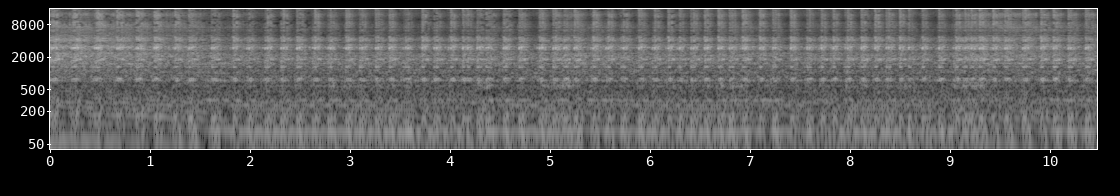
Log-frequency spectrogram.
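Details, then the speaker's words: Low-hours Honda ATC250R two-stroke three-wheeler during restoration, hard to start but now running: fast, even two-stroke crackle holding a steady idle, constant low drone, no misses; runs good, normal idle. "So it runs good, and now let's drive it."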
